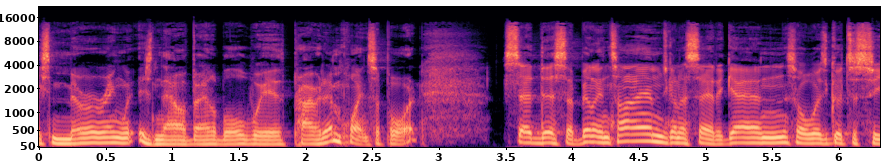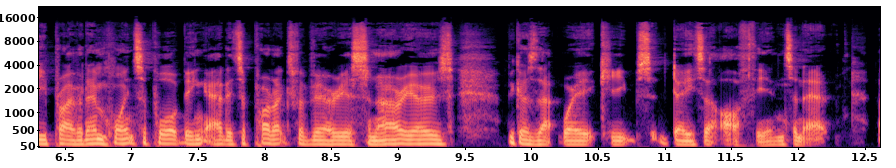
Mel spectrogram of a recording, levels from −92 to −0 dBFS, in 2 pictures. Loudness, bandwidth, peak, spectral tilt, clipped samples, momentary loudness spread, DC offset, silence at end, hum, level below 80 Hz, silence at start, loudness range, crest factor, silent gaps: -14 LUFS; 14.5 kHz; 0 dBFS; -4.5 dB/octave; under 0.1%; 7 LU; under 0.1%; 0.15 s; none; -48 dBFS; 0 s; 3 LU; 14 dB; none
